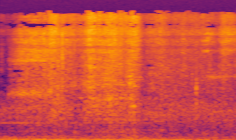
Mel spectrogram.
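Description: Faint rustling and handling noise over a low steady rumble.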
